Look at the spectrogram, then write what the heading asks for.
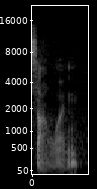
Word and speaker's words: Samhain: As he said, it looks like Samhain, but is pronounced Samhain.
